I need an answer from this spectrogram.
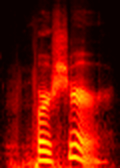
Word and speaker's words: Verschuur: He said, that's how you can remember how to say the name, Verschuur.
